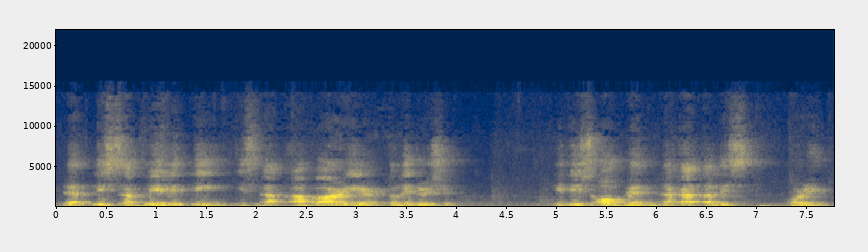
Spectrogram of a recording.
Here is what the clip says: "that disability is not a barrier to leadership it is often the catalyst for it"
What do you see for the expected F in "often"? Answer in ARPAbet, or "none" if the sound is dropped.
P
